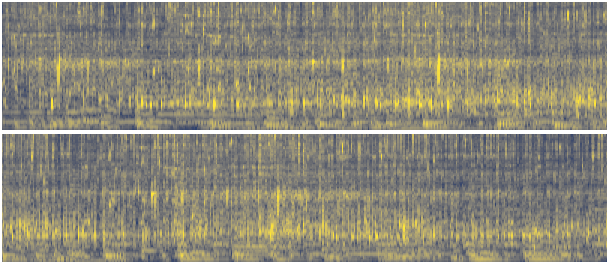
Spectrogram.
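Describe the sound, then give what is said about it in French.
Water poured into stone jars for a feast, a continuous splashing and gurgling fill that keeps a fairly steady level for about ten seconds. “Remplissez ces jarres avec de l'eau.”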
